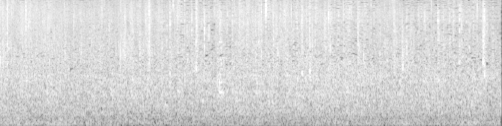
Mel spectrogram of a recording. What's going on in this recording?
Recorded the rain from my room with a Blue Yeti, the track is loopable.
field-recording, weather, thunderstorm, rainstorm, horror, rain, inside, scary, thunder, storm, lightning, loopable, loop, nature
